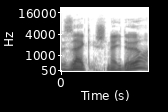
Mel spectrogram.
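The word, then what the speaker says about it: Zack Snyder: Ça se prononce Zack Schneider.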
